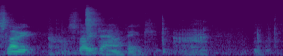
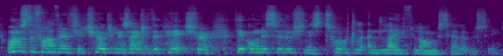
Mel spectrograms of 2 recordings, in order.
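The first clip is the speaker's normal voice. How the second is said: higher-pitched, measured Scottish lilt; movie quote in a high Scottish voice; Mrs Doubtfire's Scottish accent; 5 semitones higher, 3 dB quieter than usual. Acted. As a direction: recite it in a put-on Scottish accent. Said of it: "my Scottish accent is improving then".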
